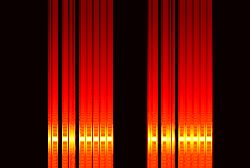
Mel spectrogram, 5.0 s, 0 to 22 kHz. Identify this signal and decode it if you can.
Morse code, heard as a keyed tone, about 36 wpm, 700 Hz. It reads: AD0 AD0
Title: USA Call Sign Prefixes - Repeated 2x - 35wpm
